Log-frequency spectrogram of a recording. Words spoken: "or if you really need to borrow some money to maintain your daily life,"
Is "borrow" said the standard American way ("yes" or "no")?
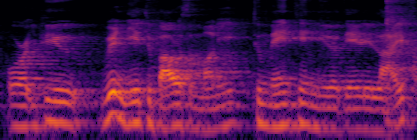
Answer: no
